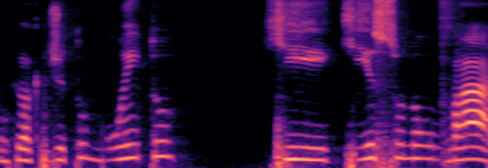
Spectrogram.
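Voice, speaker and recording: A woman at a fairly slow pace, the sound dry and close with no echo. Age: 60s. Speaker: guild co-leader, doctor and teacher. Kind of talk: interview. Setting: voice chat call.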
